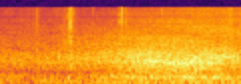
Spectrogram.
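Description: A car passing on the street, its tyre and engine noise swelling from about a second in and loudest near the end.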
